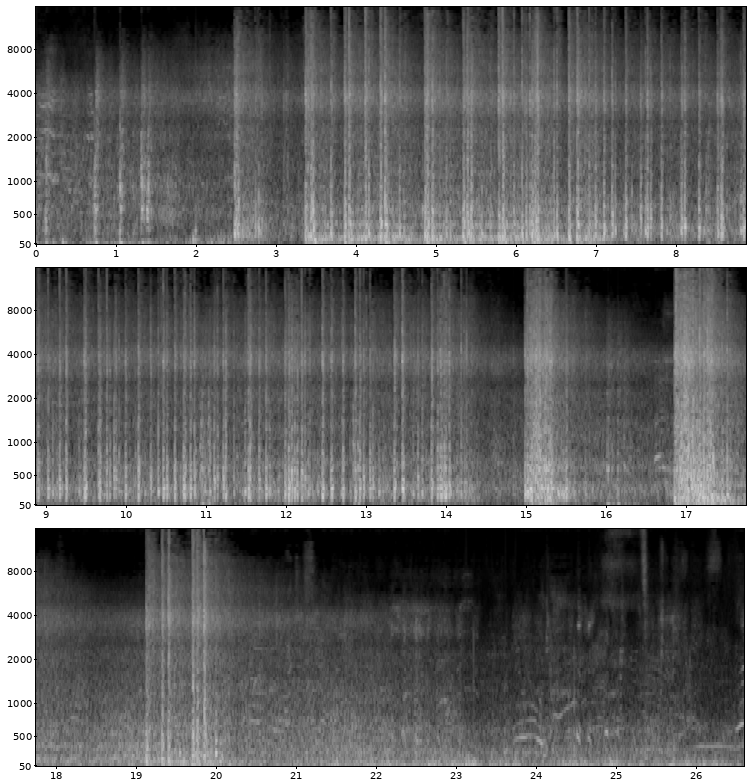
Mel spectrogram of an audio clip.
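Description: Aerial fireworks display: a long run of dense, rapid crackling from about two seconds in, then three loud shell bursts in the second half, fading to a low rumble near the end.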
